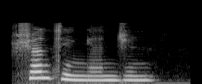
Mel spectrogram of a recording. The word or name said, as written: shunting engine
